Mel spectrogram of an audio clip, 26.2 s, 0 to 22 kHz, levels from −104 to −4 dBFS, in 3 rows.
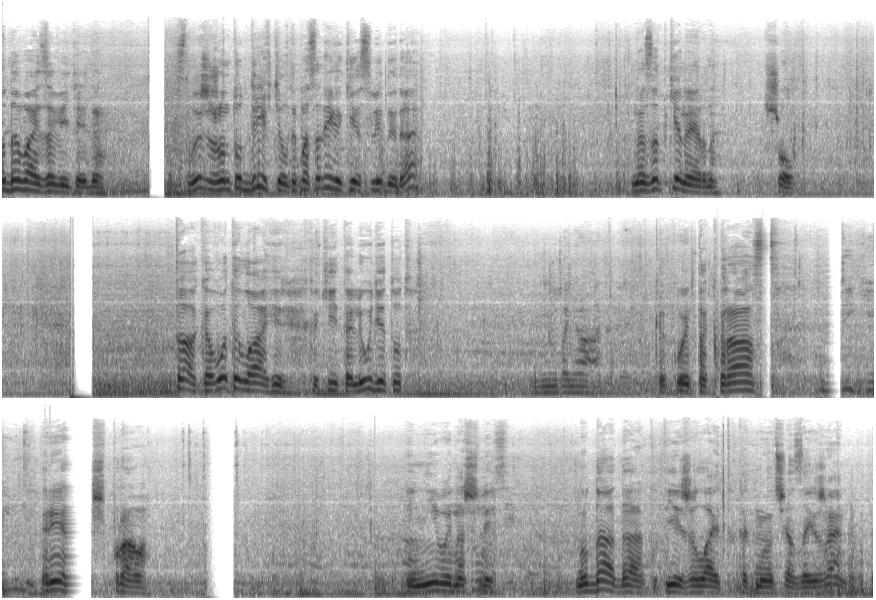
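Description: Packets arrived late or too slowly, repeatedly draining the jitter buffer, causing repeated stalls (stutter) from 15.65 to 16.42 s, 16.78 to 17.13 s and 17.67 to 18.04 s. The last sound is stretched through each gap, so the audio drags and stutters without losing anything.

At 18.08 to 18.36 s and 19.48 to 19.78 s, a call audio freeze, likely from held-up packets emptying the buffer, makes the sound continue, fade, and go silent for roughly 0.14 s and 0.19 s before resuming where it stopped.

From 23.21 to 25.85 s, a jitter buffer speed-up trims short pitch-period pieces to shed about a fifth of a second of excess delay, so the audio runs at 108% speed with unchanged pitch and sounds hurried.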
